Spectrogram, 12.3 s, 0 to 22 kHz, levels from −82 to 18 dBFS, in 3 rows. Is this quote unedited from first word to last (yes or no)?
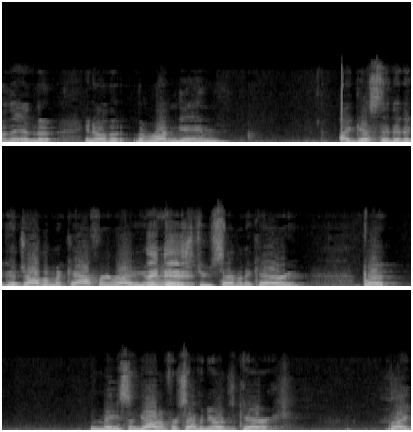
yes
